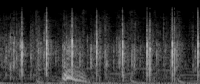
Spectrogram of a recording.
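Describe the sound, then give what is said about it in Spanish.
A group claps for a champion, making eight sharp, evenly spaced claps in a steady rhythm, with a brief voice heard between the early claps. “Un aplauso para él todos,”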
